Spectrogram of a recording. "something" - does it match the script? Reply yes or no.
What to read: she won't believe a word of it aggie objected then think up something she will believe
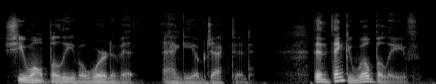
no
